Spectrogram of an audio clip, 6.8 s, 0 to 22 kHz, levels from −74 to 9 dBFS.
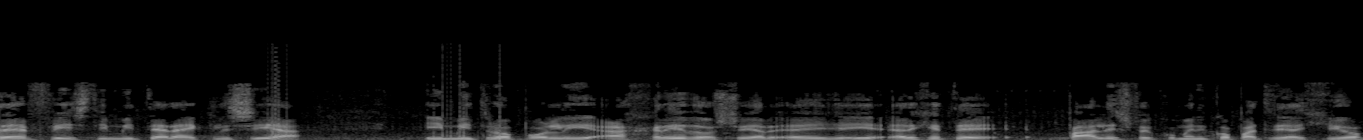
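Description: From 1.34 to 2.50 s a burst of processor overload crackle tears through the sound. Deadlines are missed in a row, and stale audio is replayed with hard edges. That suggests around thirty short buffers of roughly 1.5 ms. A spectrogram shows dense vertical broadband streaks, and the waveform shows jagged discontinuities.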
